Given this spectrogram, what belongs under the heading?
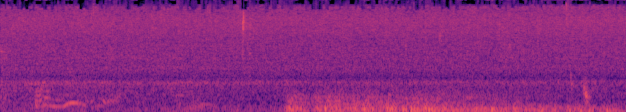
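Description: Strong afternoon thunderstorm in Troy, Illinois: a steady wash of rain with a deep thunder rumble that swells louder about halfway through and keeps rolling, loud and close, with no voices.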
